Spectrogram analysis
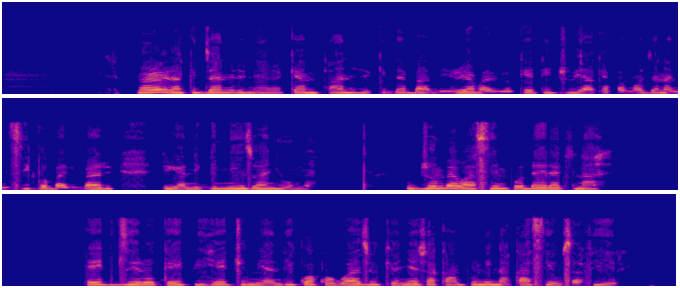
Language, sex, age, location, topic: Swahili, female, 18-24, Nairobi, government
